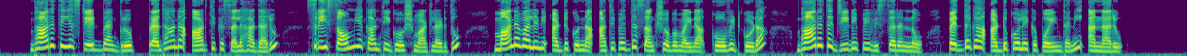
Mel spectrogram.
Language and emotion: Telugu, neutral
